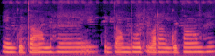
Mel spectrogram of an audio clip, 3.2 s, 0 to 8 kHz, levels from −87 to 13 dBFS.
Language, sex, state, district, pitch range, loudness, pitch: Hindi, female, Bihar, Katihar, 230-235 Hz, -16 LUFS, 235 Hz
